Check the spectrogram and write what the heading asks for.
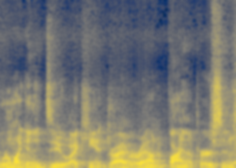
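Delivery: normal talking voice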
